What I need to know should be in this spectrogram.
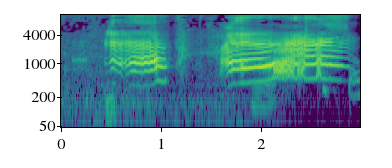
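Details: Newborn boy just after delivery, following labor induced one week early for maternal gestational diabetes and about 15 minutes of pushing: two loud, clear, high-pitched wails, a normal vigorous first cry.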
